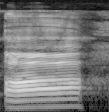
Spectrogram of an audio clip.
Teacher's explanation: और यहां पर जो विवृत देख रहे हैं, इस विवृत में केवल एक ही वर्ण आता है जिसे हम कहते हैं आ, क्योंकि आ जब हम बड़ा आ का उच्चारण करते हैं आ, तो पूरा हमारा मुख विवर खुल जाता है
